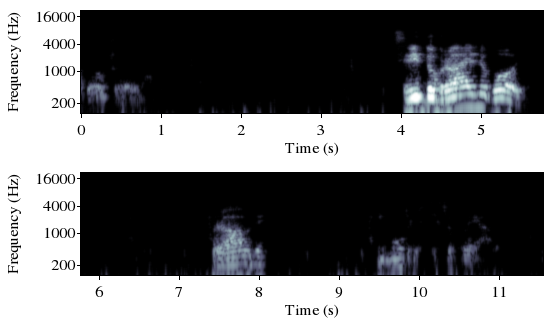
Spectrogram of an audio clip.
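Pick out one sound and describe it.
A middle-aged man speaks in a measured, pausing way close by.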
